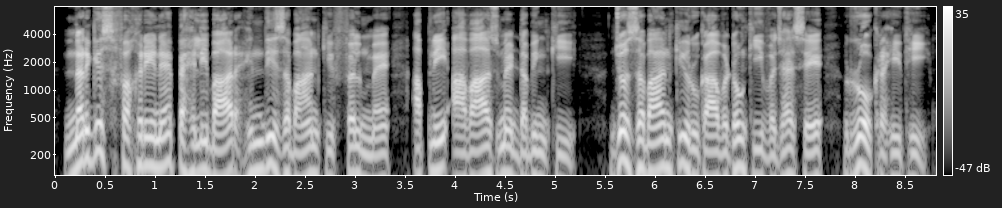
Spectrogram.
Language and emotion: Urdu, neutral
